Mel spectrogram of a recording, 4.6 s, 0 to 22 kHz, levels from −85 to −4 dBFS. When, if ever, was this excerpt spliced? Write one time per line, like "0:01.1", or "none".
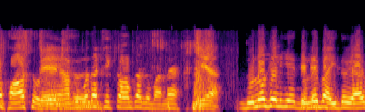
0:02.9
